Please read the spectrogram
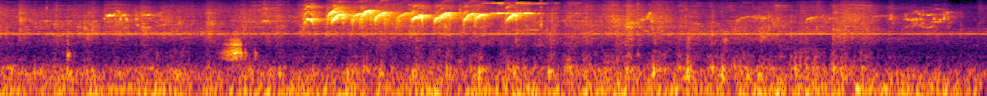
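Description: Small songbird outdoors giving a quick run of about eight chirps about three seconds in, and a fainter few near the end, over a steady thin high tone and a low outdoor rumble.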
